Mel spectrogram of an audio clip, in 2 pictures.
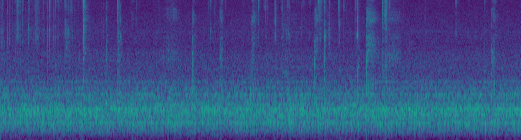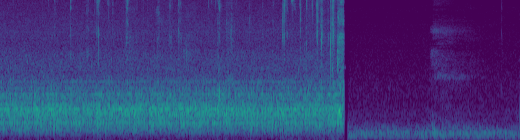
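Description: Sped-up handling of a small plastic item: rapid scattered clicks and rustles over a steady hiss, cutting off suddenly near the end.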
